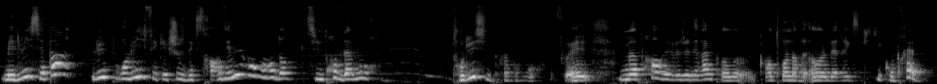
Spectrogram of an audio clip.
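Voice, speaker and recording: A woman's voice: on the high side, quick pace, warm tone. A woman psychologist giving a conference lecture to parents. She explains in a conversational way and often checks in with her listeners. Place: lecture hall or conference room.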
